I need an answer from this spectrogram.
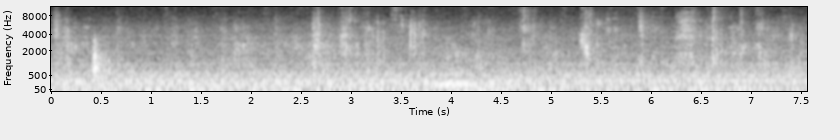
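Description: Close-up eating sounds: chewing, with irregular wet smacks and clicks of mouths and chopsticks, over a steady low hum.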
